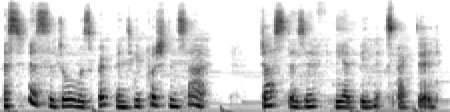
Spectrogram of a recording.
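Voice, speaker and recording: A woman's voice: medium pitch, normal speed, warm tone, low-quality recording. A woman streamer reading a storybook aloud as a dramatic narrator. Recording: music playing behind the voice.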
